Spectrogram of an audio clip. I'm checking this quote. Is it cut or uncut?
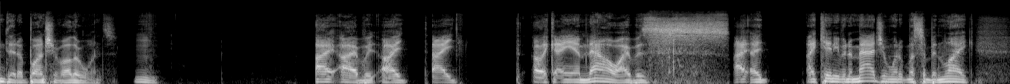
cut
